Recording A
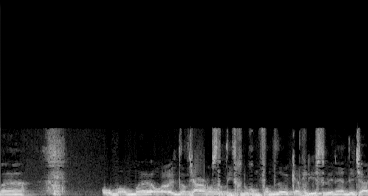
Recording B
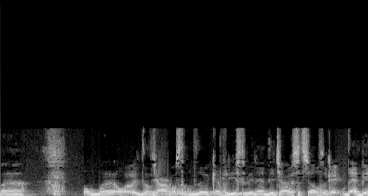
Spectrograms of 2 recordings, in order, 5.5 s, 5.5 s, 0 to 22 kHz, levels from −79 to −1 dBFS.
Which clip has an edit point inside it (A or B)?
B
